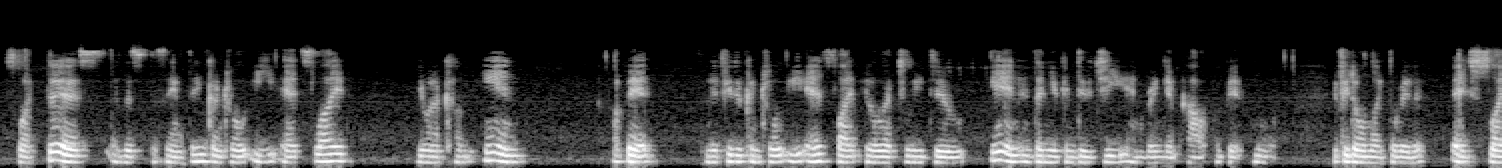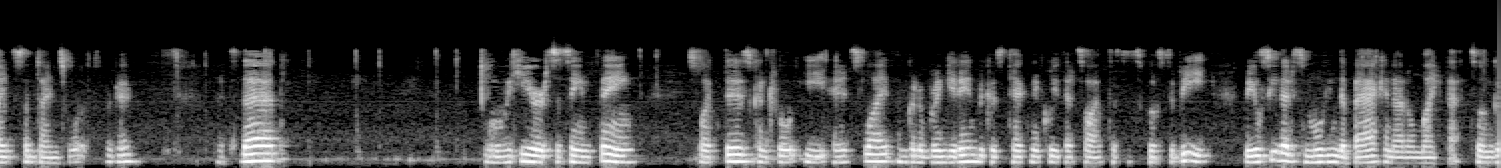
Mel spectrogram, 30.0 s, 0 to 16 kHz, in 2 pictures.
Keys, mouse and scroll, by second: 1.1 right click, 2.5 ctrl+e, 6.4-8.2 drag, 7.5 ctrl+e, 10.3-12.0 drag, 11.1 g, 13.2-15.0 drag, 13.7 a, 13.9-21.5 middle drag, 21.8-23.6 right drag, 23.0 ctrl+e, 29.0-30.0 right drag.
